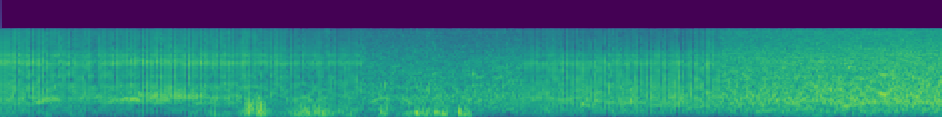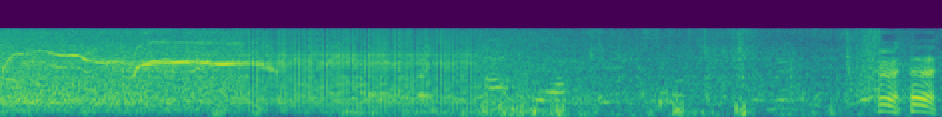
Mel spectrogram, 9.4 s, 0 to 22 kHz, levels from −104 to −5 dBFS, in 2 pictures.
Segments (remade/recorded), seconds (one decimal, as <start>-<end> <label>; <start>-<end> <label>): 0.0-1.8 remade; 1.8-2.6 recorded; 2.6-3.6 remade; 3.6-5.9 recorded; 5.9-7.1 remade; 7.1-9.4 recorded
